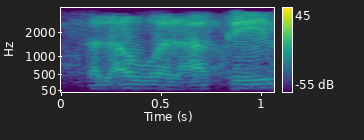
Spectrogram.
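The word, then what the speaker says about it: عَقيل: فهنا اتفقت الأسماء واختلفت أسماء الآباء لا في رسمها وإنما في نطقها، فالأول عقيل بفتح العين والثاني عقيل بضمها، فالأول يقول الحافظ نيسابوري والثاني فريابي، وهما مشهوران وطبقتهما متقاربة.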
